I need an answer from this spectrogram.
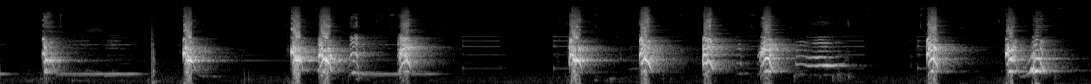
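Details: Cairn Terrier raging at a baby toy car, giving a long run of sharp, loud barks in bursts of one to three, with short pauses between and a few higher yelping notes.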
